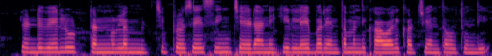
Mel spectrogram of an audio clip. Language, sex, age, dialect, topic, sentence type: Telugu, female, 18-24, Central/Coastal, agriculture, question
